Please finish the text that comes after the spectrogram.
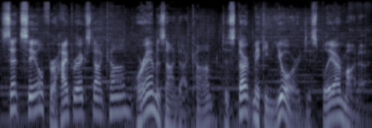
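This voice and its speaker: A male announcer delivers a scripted ad with grandiose theatricality. His mid-pitched voice moves in animated swoops, and faint music plays behind him. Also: moderate pace. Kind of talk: scripted advertising read.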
